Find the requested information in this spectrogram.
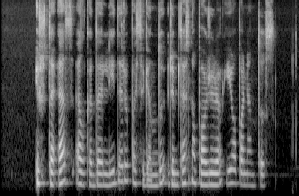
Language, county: Lithuanian, Telšiai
